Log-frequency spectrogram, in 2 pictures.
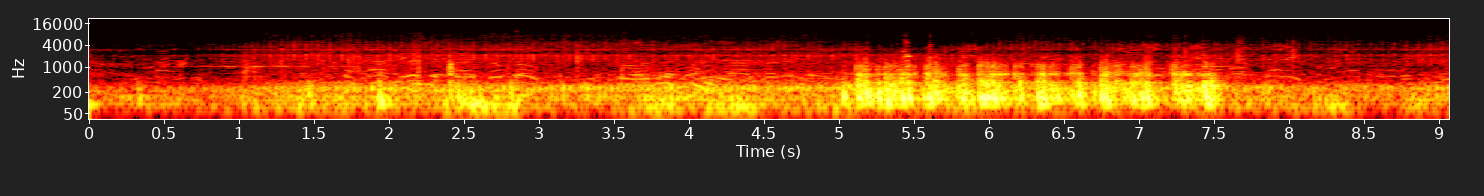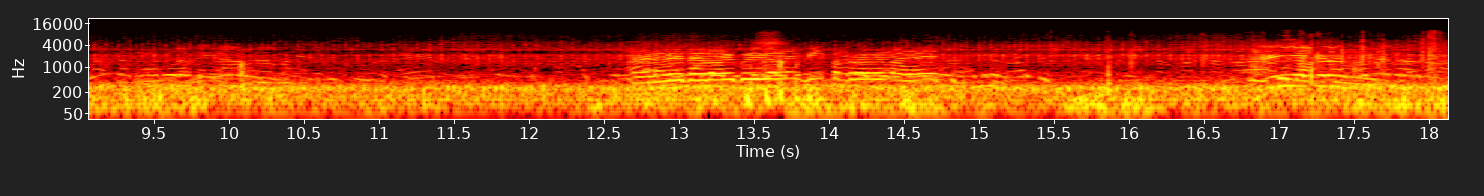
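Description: Outdoor rumbling noise, loudest for about two and a half seconds a third of the way in, with brief men's voices calling out twice in the second half.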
